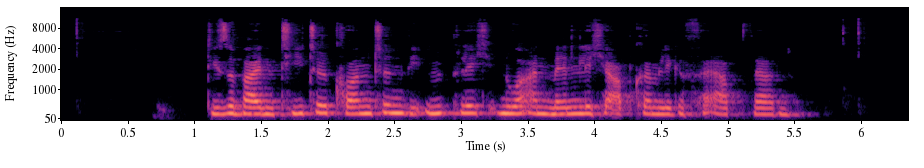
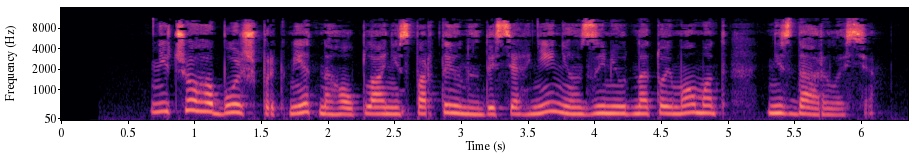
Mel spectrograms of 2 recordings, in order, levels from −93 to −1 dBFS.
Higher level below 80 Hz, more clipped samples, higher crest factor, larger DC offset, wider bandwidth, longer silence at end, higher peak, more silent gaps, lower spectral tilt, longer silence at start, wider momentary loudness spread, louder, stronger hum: second, -78 dBFS vs -72 dBFS; neither; about the same, 18 dB vs 22 dB; neither; second, 10 kHz vs 11.5 kHz; first, 0.85 s vs 0.3 s; second, -12 dBFS vs -4 dBFS; neither; first, -6 dB/octave vs -2.5 dB/octave; first, 1.1 s vs 0.65 s; about the same, 8 LU vs 9 LU; second, -30 LUFS vs -23 LUFS; neither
